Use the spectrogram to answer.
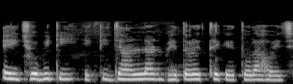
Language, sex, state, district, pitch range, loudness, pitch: Bengali, female, West Bengal, Alipurduar, 220-245 Hz, -16 LUFS, 235 Hz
